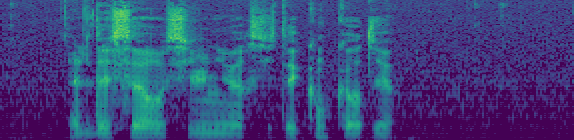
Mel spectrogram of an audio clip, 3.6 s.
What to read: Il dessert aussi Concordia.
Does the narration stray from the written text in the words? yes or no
yes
